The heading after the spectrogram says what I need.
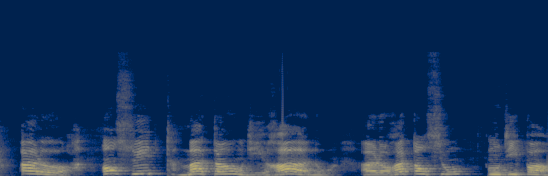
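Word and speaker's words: ráno: C'est R-A-N-O, Rano. Et l'accent en haut, c'est justement pour pas qu'on dise Rano, c'est pour qu'on fasse l'accent. Sœur, on dit Sestra.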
